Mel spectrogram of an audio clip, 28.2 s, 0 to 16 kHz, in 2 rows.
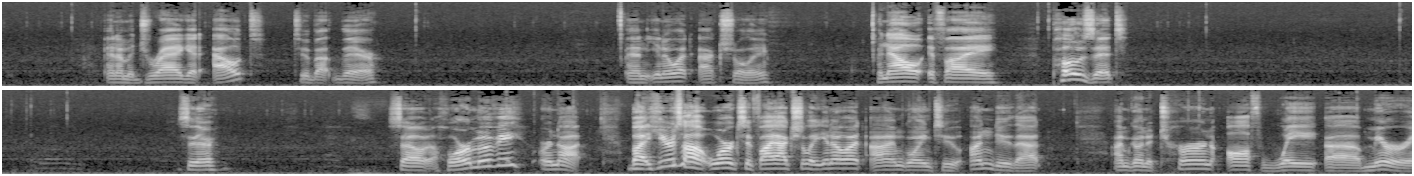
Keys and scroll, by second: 14.2 ctrl+z, 19.4 ctrl+z, 23.3 ctrl+z.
